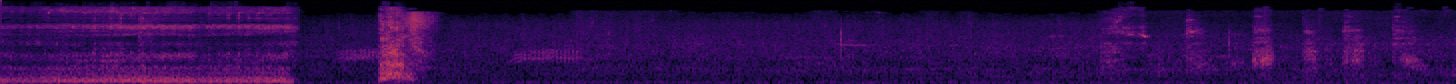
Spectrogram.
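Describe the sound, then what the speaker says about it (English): A Mabari war dog in the fantasy game Dragon Age: Inquisition pants and gives a short bark, starting loud and close before settling into quieter breathing and faint yips over ambient game sound. "You found a dog. They don't breed Mabari in Olay."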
